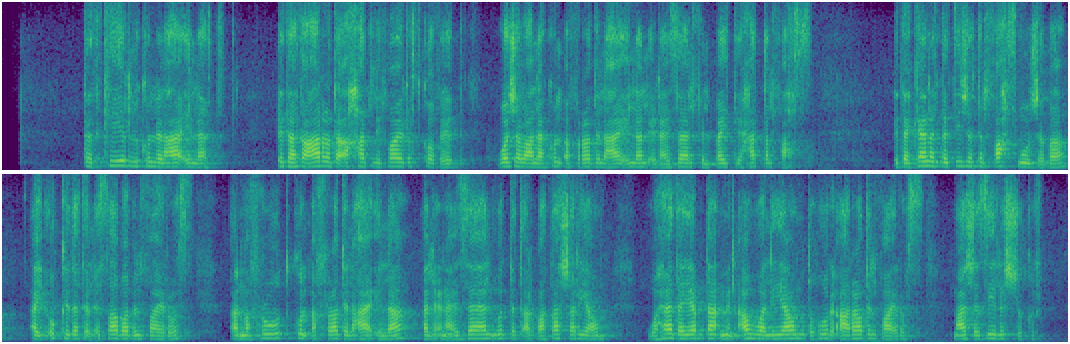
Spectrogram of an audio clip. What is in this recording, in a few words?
Message in Arabic; Covid-19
